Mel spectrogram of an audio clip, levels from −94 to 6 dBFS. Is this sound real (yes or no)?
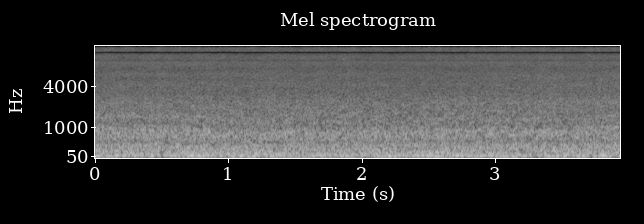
no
